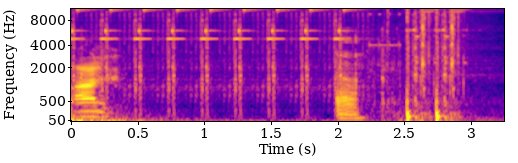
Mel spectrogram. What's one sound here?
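Quick electronic chimes tick rapidly as a score counts up.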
